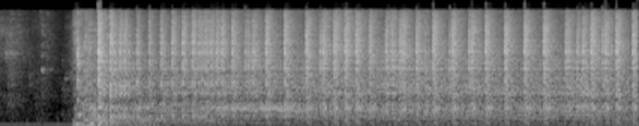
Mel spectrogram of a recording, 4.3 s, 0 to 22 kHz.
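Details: Big-bore stroker 277 two-stroke snowmobile engine, very first rope-pull start after rebuild with new sleeve, primed beforehand: fires on the pull and settles into a fast, even crackling beat of about six pops a second; running properly.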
